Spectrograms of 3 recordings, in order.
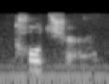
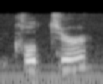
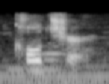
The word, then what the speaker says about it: culture: CH in it so instead of saying uh culture with a t uh we pronounce that with a CH culture culture try that please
